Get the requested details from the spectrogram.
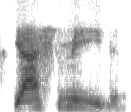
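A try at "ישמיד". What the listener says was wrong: Yes, yes, yes. That was perfect. You just don't trust yourself.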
